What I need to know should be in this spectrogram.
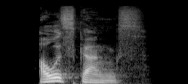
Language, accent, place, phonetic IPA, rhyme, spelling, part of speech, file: German, Germany, Berlin, [ˈaʊ̯sɡaŋs], -aʊ̯sɡaŋs, Ausgangs, noun, De-Ausgangs.ogg
- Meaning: genitive singular of Ausgang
